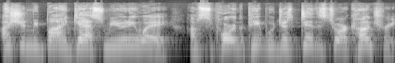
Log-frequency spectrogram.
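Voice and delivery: hostile screaming rant. Retelling how people at gas stations screamed at workers: imitating someone screaming. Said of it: "screaming at them".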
